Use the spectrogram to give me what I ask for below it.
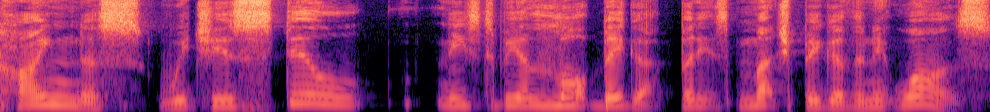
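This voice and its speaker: A high-pitched man at a moderate pace, with an English accent. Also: ordinary pitch variation, dry, close sound with no echo. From England. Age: 60s. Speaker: philosopher and spiritual teacher. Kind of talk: interview conversation. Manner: halting, many repeated words.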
